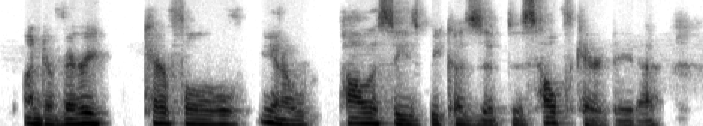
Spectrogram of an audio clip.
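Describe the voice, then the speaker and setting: A man speaks at a moderate pace with a dark, mellow tone and a somewhat breathy quality. The recording is very clean and the background silent. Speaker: data scientist with physics PhD. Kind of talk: panel talk on careers. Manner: halting, many fillers; unprepared, off the cuff.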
